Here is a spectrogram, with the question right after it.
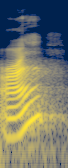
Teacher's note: ஐன் ஃபத்ஹா அ, இது வசத்துல் ஹல்கு நடுத்தொண்டை எழுத்து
